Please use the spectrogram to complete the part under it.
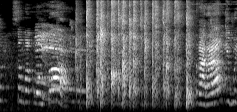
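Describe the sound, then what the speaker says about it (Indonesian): Schoolchildren in an Indonesian classroom clap for all the presentation groups, a burst of loud close hand claps with children's voices and cheering on either side of it. "Tepuk tangan untuk semua kelompok."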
